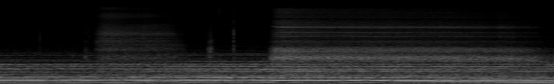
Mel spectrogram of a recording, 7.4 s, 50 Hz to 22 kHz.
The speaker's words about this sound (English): If you are, breathe in 3 times. Deep, powerful breaths.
